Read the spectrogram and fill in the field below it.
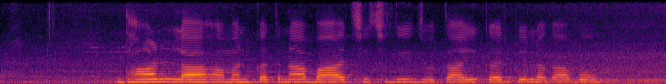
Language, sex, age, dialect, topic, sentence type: Chhattisgarhi, female, 51-55, Northern/Bhandar, agriculture, question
